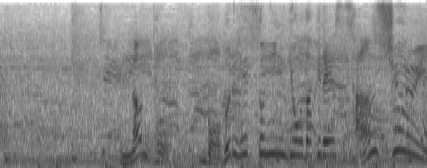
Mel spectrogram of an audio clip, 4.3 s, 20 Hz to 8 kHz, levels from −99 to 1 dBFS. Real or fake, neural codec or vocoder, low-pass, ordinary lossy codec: real; none; 7.2 kHz; none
